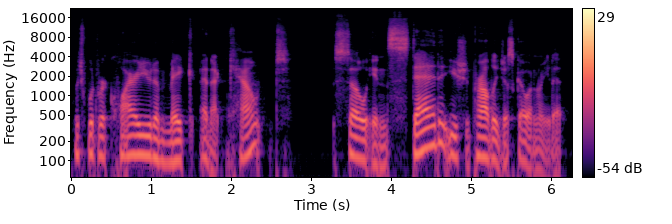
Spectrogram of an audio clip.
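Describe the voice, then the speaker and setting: A man's voice: on the low side, very animated, unhurried, vocal fry. A man hosting a casual comedy podcast, joking and rambling with some swearing. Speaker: podcast host.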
